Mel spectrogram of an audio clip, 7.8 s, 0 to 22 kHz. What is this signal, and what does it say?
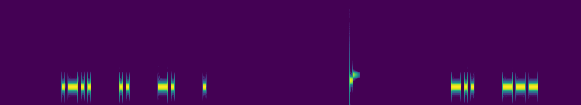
Morse code, heard as a keyed tone, about 28 wpm, spaced as for 16 wpm, 700 Hz. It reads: LINE DO
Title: 3x Character Spacing - Top 300 Words - 28wpm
